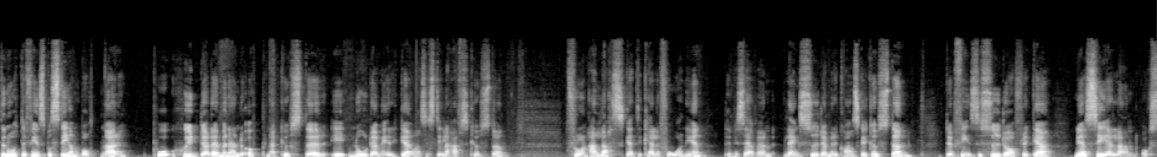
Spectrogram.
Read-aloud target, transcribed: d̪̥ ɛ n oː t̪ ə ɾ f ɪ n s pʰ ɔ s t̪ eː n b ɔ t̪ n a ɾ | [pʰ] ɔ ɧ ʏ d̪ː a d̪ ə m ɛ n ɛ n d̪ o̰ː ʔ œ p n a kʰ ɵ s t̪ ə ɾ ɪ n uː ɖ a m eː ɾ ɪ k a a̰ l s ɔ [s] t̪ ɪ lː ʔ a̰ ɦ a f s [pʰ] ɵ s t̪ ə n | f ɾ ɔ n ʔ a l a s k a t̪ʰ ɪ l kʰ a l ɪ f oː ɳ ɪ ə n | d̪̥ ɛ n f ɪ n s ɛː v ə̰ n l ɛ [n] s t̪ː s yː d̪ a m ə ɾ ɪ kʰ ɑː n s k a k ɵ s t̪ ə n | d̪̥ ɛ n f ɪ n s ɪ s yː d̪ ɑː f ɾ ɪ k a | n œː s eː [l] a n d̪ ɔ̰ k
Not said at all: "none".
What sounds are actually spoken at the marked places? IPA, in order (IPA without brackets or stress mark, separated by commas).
pʰ, s, kʰ, ŋ, l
